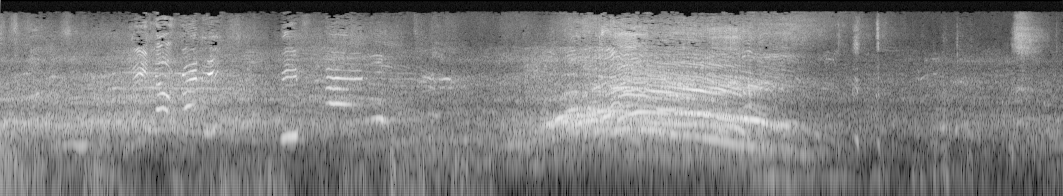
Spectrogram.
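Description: A large stadium crowd cheers and chatters outdoors.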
